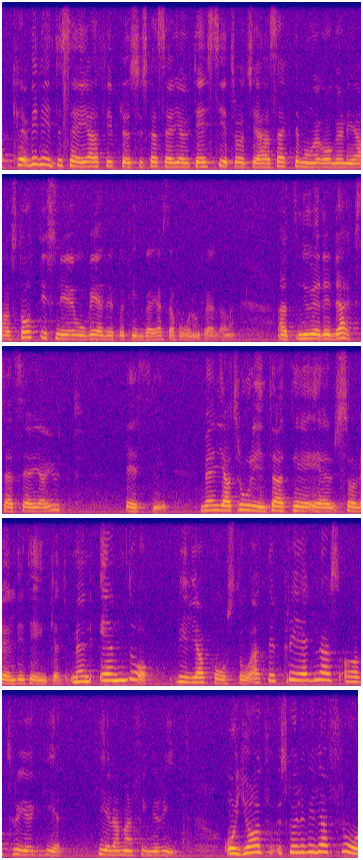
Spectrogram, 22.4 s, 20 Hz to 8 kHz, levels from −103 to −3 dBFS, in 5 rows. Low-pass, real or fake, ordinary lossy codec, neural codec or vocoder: none; real; none; none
